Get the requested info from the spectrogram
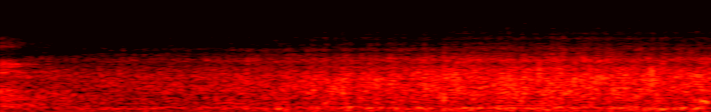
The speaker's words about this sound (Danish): så er vi kommet hen et sted, hvor, hvor vandet det pibler lidt.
